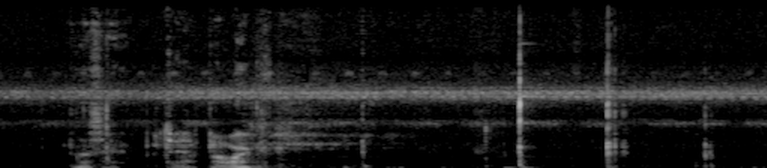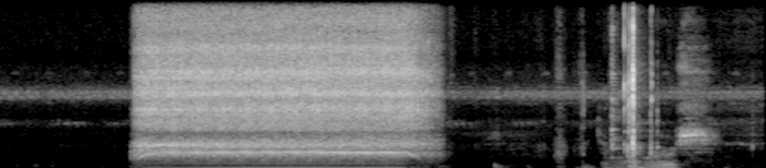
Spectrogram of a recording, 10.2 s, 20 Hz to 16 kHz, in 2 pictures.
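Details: Mercedes-Benz W126 passenger-side power mirror, test run after disassembling and repairing its stuck gear motors: a smooth, even two-second electric whir at steady pitch that starts and stops cleanly. The mirror motor now runs normally.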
